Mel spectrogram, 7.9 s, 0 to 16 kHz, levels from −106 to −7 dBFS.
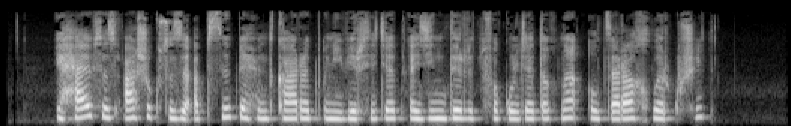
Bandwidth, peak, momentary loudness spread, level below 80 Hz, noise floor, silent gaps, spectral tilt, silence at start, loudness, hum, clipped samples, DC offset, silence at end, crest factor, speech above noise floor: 11.5 kHz; -6 dBFS; 7 LU; -74 dBFS; -76 dBFS; none; -3.5 dB/octave; 0.55 s; -23 LUFS; none; under 0.1%; under 0.1%; 0.9 s; 18 dB; 53 dB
